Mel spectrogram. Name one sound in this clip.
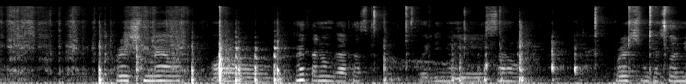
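A fork clinks against a plastic bowl while beating eggs.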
